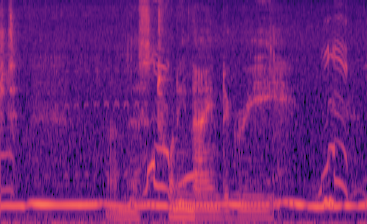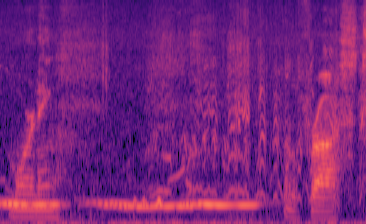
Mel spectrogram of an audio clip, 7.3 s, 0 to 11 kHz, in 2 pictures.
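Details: Greater prairie-chickens displaying on a lek at Tympanuchus WMA, northwest Minnesota, early morning in April 2019, give a low, hollow, steady moan droning almost without a break, partly covered by a man talking and faint other birds.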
